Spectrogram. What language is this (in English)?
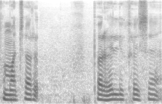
Maithili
